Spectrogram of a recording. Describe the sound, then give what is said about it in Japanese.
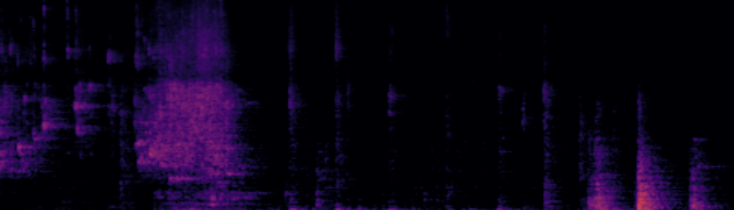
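Water sloshes and splashes in a surge as someone rises out of a bath to sit on a chair and wash, followed by scattered dripping, light knocks and clatters; no one speaks. “お風呂から上がってこっちの椅子に座ってください。”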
